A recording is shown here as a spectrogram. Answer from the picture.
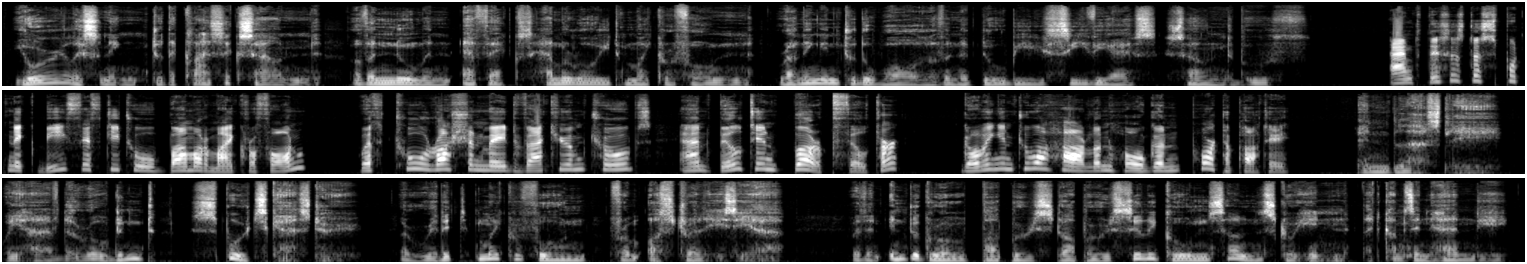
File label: mic test; Nethervoice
